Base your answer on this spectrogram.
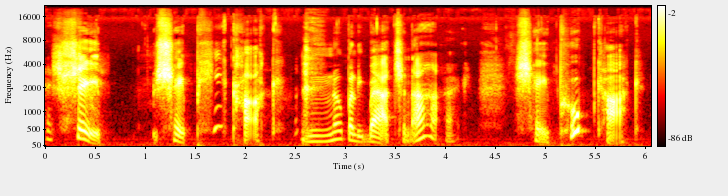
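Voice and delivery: low-key, hushed villain impression, half whispered; badly faked brooding villain, soft and breath-heavy; Joker. Co-host doing a silly impression for her friends, hushed villain. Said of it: "I'm doing my Joker impression".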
